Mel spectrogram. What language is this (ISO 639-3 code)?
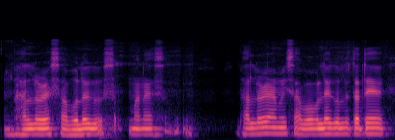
asm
